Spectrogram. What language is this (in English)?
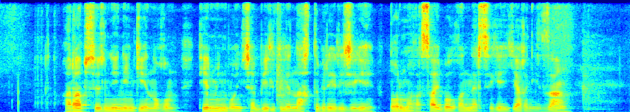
Kazakh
